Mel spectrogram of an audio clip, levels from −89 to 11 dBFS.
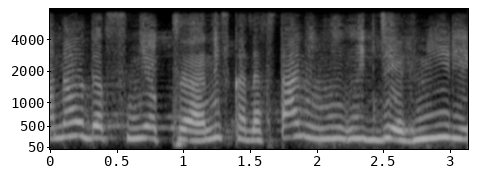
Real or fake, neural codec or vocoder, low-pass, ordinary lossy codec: fake; codec, 16 kHz, 1 kbps, X-Codec, HuBERT features, trained on general audio; 7.2 kHz; none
